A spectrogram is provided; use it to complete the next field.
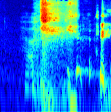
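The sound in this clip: A single sneeze: a sudden loud, hissing burst, followed by a few short voiced sounds.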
